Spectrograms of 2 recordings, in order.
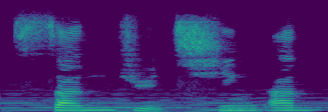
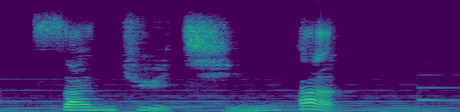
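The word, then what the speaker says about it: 三聚氰胺: 会将这几个字读成三聚氰胺，而剩下那 1%，如果你读成三聚氰胺，应该是属于经常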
